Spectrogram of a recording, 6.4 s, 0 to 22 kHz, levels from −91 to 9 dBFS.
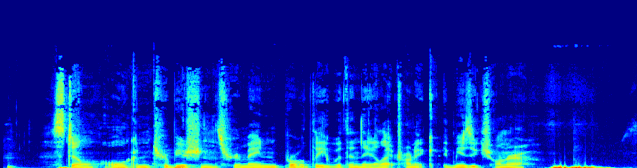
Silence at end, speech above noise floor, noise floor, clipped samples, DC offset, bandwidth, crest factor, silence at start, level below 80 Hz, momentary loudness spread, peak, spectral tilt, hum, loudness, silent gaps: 0.25 s; 19 dB; -46 dBFS; under 0.1%; under 0.1%; 13.5 kHz; 18 dB; 0.05 s; -26 dBFS; 11 LU; -4 dBFS; -5 dB/octave; none; -26 LUFS; none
